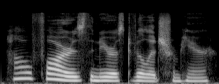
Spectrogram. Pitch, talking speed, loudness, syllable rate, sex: 190 Hz, 220 wpm, -15 LUFS, 6.2 syllables/s, female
